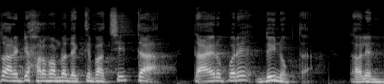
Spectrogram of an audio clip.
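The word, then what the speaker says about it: تاء: আপনারা আমার সাথে বলুন তা আবার বলুন তা এর মাখরাজ কোন জায়গা থেকে জিহ্বার আগা সামনের উপরের দুই দাঁতের গোড়ার সঙ্গে লাগিয়ে উচ্চারিত হয় আপনারা আমার সাথে আবার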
